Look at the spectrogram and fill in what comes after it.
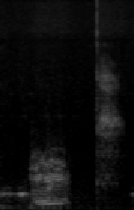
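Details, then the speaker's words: A sleeping dog in a quiet bedroom gives a single low, rumbling snore followed by a brief higher snort; this is snoring. "that's dogs and it's it's usually only Sid snoring and there's there's another one over on the bed too"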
